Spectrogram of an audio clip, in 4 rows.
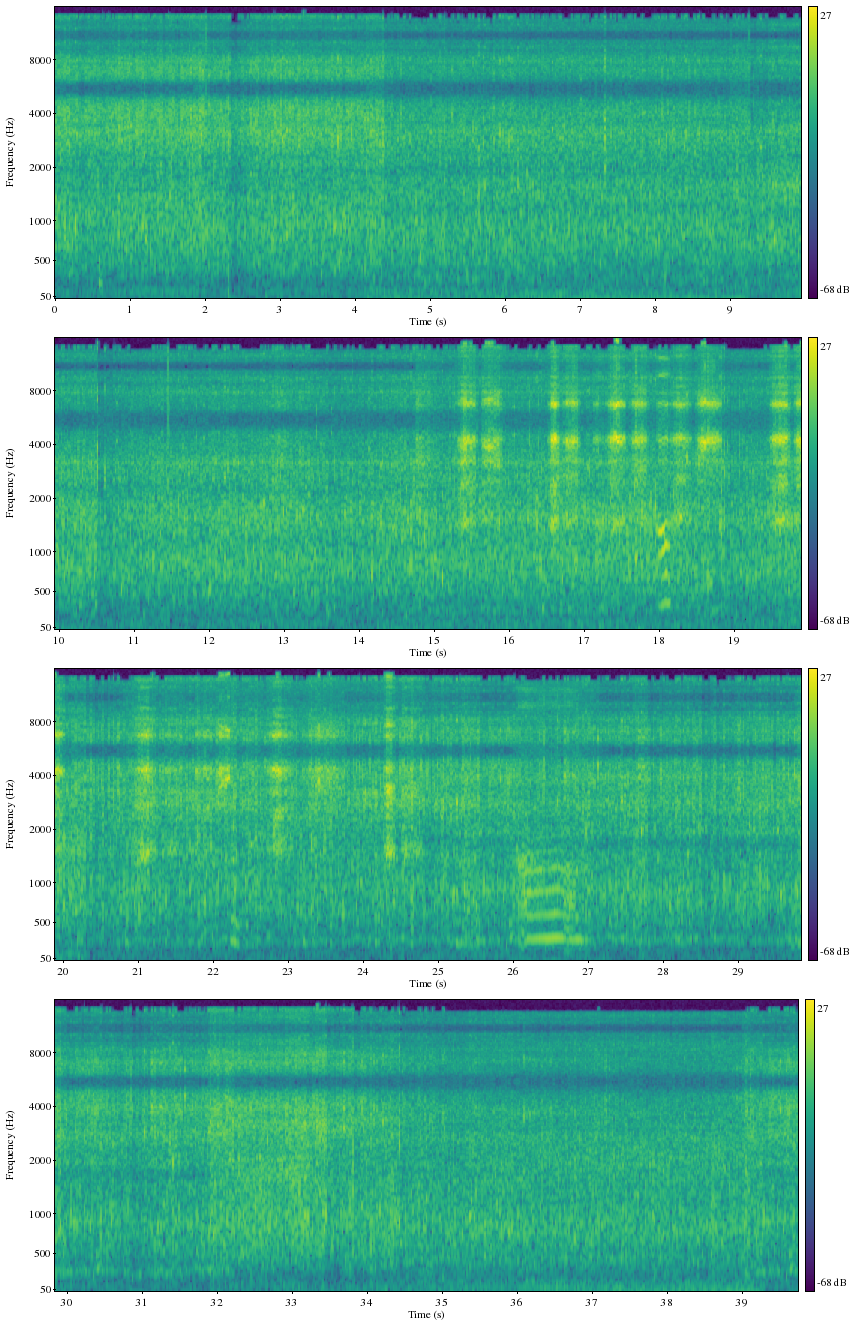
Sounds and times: Stream: 0:00.0 - 0:39.7.

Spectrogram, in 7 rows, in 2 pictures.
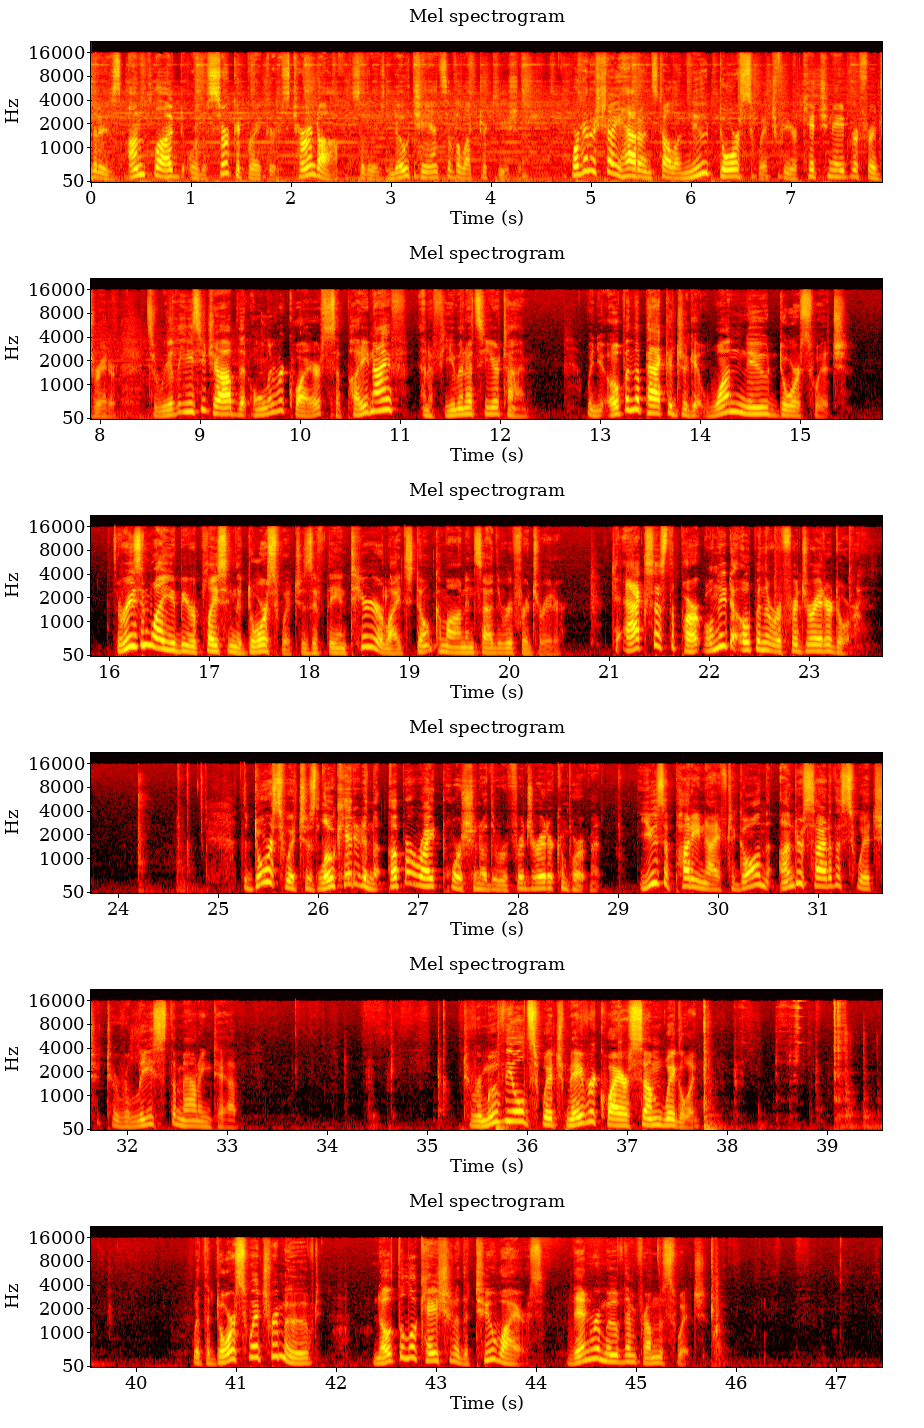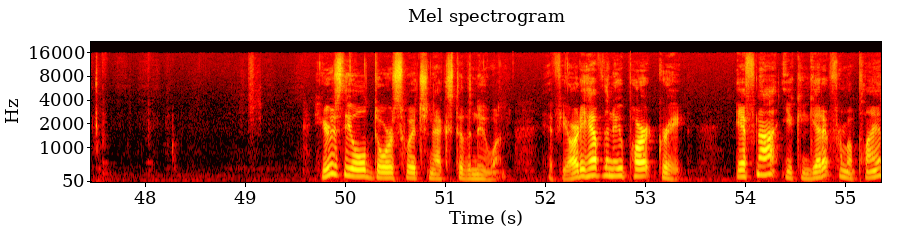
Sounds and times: Speech: 0:00.0 - 0:23.6, 0:25.2 - 0:33.2, 0:35.4 - 0:37.8, 0:40.6 - 0:45.8, 0:49.7 - 0:55.3.

